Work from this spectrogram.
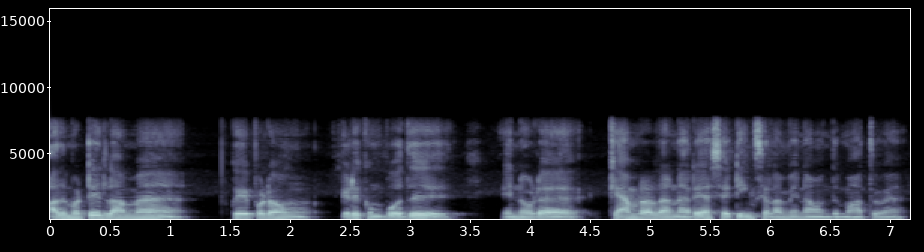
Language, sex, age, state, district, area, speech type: Tamil, male, 30-45, Tamil Nadu, Tiruppur, rural, spontaneous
